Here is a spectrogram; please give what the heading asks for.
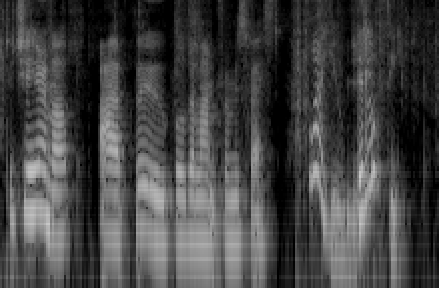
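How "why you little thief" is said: high, amused mock scolding; playful, lilting reproach; chuckling. A narrator's reading. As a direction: tease it with a hint of a chuckle. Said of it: "chuckled Aladdin".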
